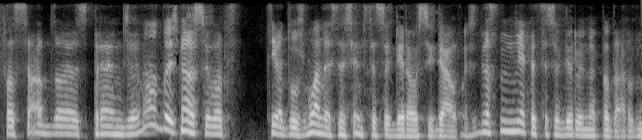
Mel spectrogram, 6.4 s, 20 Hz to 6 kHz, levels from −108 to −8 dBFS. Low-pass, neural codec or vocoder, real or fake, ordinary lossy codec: 5.4 kHz; codec, 32 kHz, 1.9 kbps, SNAC; fake; AAC, 32 kbps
